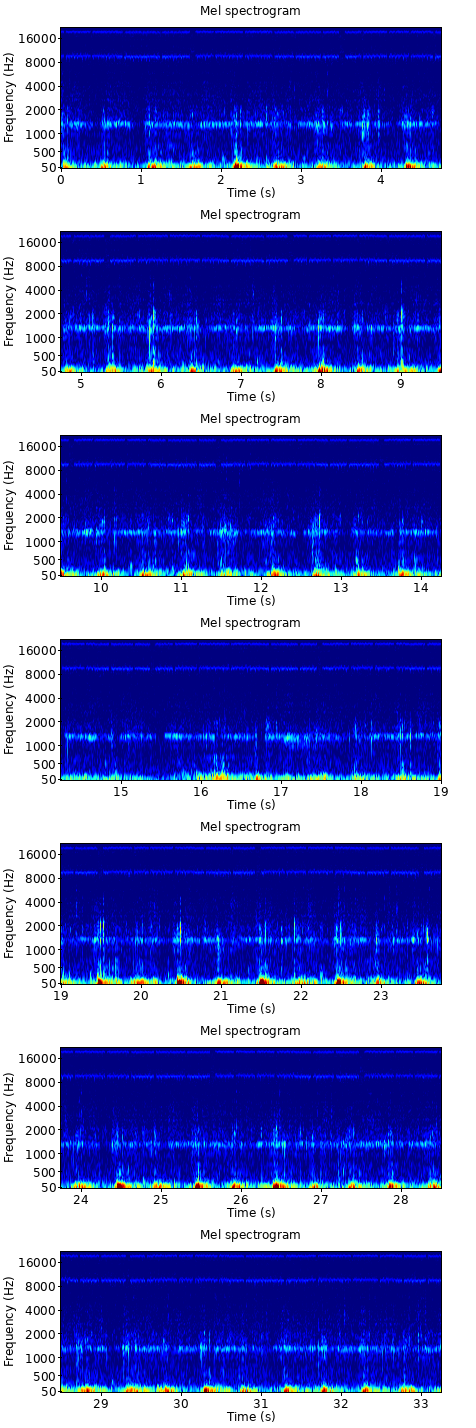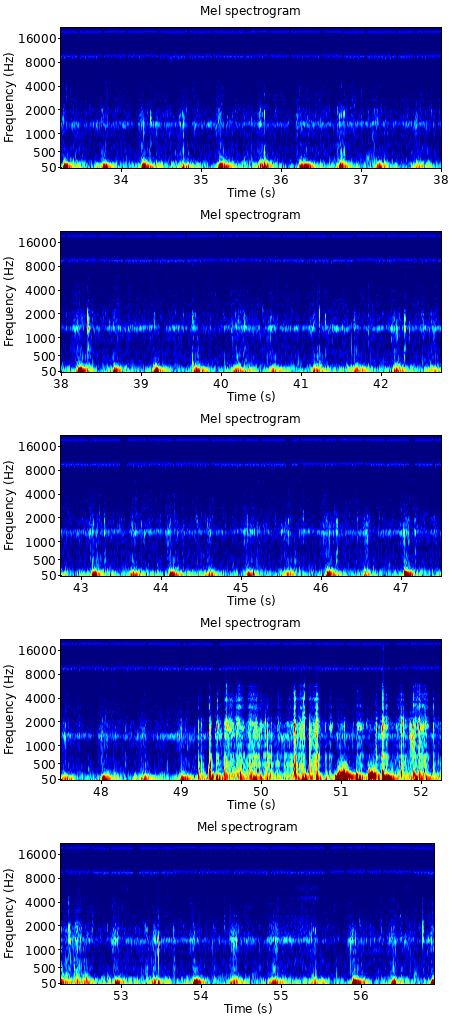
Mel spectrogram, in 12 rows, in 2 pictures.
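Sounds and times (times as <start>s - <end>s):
wind on microphone: 0.0s - 56.9s
footsteps walking: 39.6s - 56.9s.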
